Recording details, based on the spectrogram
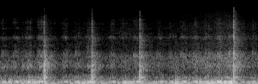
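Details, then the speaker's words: V8 running rich and smoking: low, lumpy idle with four sharp bangs about every half second to second out the tailpipes; owner suspects ignition timing off 180 degrees, not confirmed. "Hear the backfiring? That's why I think it's timing. I think it's off 180 degrees. You hear it. See, that's coming out the tailpipes. Sounds like somebody shot you."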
